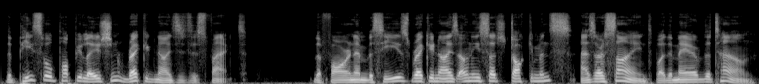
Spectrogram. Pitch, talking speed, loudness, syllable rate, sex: 125 Hz, 175 wpm, -18 LUFS, 6.1 syllables/s, male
